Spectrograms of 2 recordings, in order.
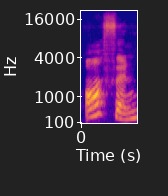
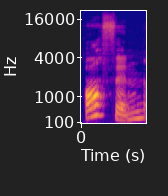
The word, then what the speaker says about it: often: and cookies home now often you can pronounce often or often doesn't matter either way is completely completely fine so you could say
